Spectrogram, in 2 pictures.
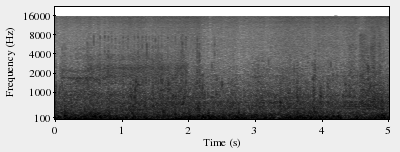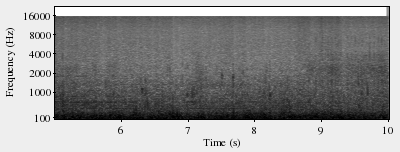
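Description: Wind buffeting the microphone, a steady low rumble, over choppy lake water around a drifting boat.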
